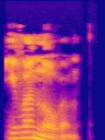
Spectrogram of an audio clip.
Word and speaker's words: Ивановым: Кстати, представлюсь, моя партийная кличка Агосфер, но сейчас меня чаще называют Ивановым. Ударение на втором слоге по-офицерски.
